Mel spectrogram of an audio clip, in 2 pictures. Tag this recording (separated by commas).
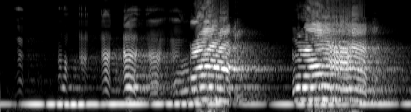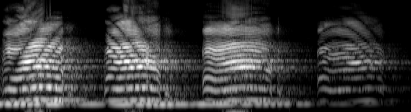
Crying, Human voice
